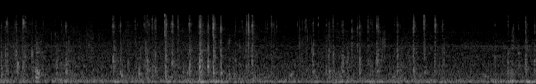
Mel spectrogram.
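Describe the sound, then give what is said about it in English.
A password is typed on a computer keyboard: a steady run of many quick, light key clicks at a fairly even pace, faint and without any voice. “Okay, did I type that?”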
